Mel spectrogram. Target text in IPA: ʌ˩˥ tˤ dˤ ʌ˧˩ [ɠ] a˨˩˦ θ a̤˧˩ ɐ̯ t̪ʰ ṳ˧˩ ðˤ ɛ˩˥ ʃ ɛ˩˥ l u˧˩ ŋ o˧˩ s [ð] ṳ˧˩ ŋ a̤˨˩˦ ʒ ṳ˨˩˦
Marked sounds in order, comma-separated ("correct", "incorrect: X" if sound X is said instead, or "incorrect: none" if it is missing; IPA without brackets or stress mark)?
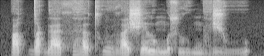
incorrect: ɡ, correct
